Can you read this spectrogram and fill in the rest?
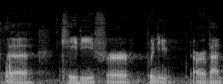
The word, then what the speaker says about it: ceilidh: We have a dance once a year called a ceilidh, which is spelled C-E-I-L-I-D-H because it's an old Scottish word and it's kind cool.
